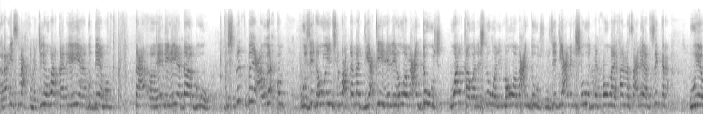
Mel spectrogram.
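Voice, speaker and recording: The speech moves at a fairly quick pace with very even loudness amid noticeable background noise. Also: woman, extremely high pitch for a woman, ordinary pitch variation. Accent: Tunisian. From Tunisia. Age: 40s. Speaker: mother of four pleading for help. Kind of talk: testimony. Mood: aggrieved, indignant. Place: home room. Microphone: camera far.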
